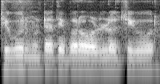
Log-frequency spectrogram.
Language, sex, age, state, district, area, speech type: Goan Konkani, male, 45-60, Goa, Murmgao, rural, spontaneous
